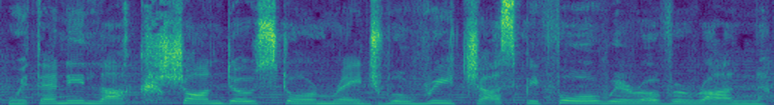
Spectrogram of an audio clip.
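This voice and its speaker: A woman's voice: mid-range voice, moderate pace, over music, close to an everyday voice. A woman playing a stern, vengeful elf warden commander in a fantasy game, speaking in a commanding, solemn and formal way. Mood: grim, urgent. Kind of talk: dramatic fantasy game voice acting.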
